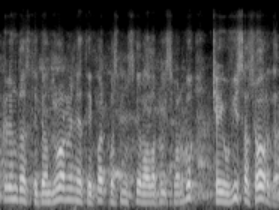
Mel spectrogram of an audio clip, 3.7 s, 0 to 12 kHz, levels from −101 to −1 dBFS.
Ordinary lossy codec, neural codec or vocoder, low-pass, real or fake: Opus, 24 kbps; codec, 16 kHz, 4 kbps, FreqCodec, larger model; 7.2 kHz; fake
